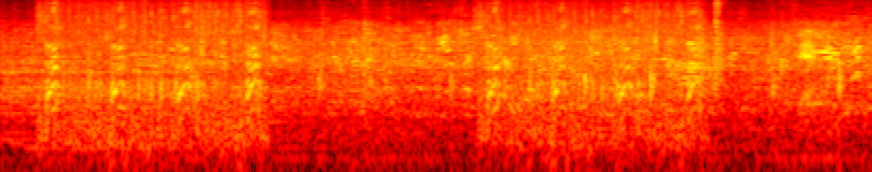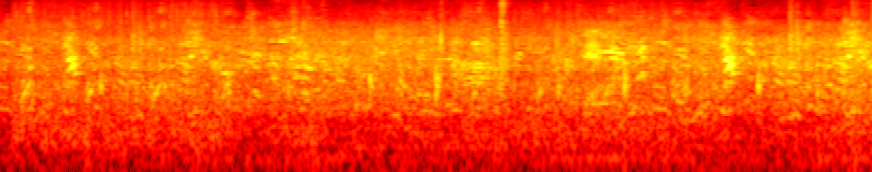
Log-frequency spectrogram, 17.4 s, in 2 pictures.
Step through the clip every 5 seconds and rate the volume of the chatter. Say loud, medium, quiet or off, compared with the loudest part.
medium, medium, loud, loud.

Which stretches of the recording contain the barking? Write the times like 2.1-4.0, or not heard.
0.3-2.7, 4.8-7.1, 8.8-11.2, 13.3-15.7.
